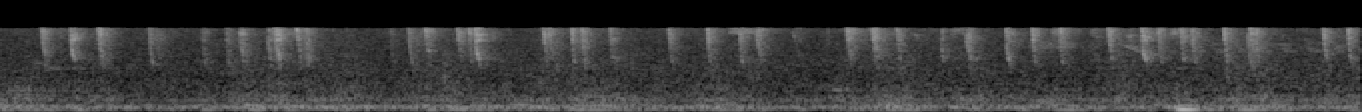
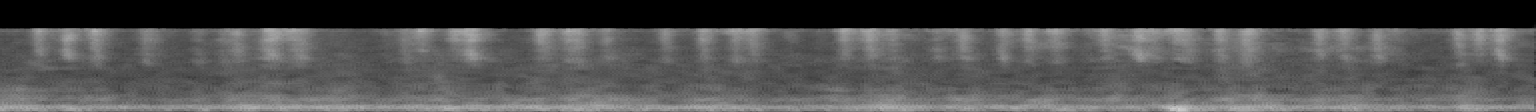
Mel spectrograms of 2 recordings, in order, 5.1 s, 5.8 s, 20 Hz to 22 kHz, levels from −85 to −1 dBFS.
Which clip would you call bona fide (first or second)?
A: first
